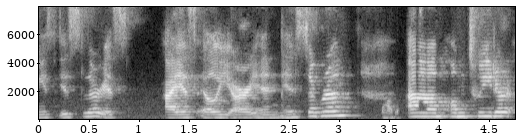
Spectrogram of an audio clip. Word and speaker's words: Isler: is at eisler even though if the pronunciation is islaris isleyr and instagram um on twitter um molly underscore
